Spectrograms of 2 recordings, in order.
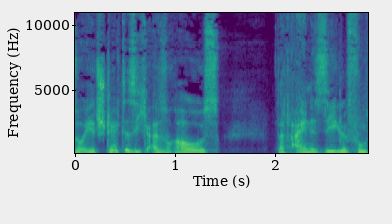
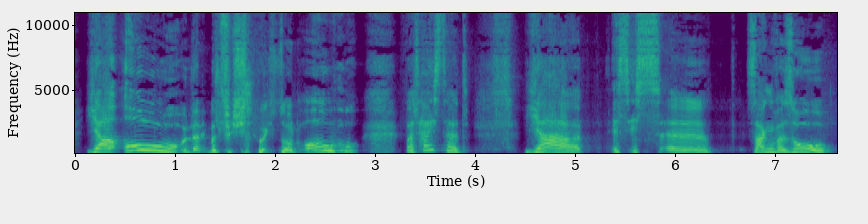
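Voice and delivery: much higher, frightened moaning voice; panicked friend; 9 semitones higher than usual. Retold or imitated. Friend on a stormy boat admits the ship is unseaworthy, high and frightened. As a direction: let out a scared moan between words.

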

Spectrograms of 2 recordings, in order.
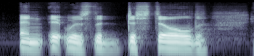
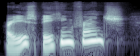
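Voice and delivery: baffled question; 11 semitones higher than usual. Retold or imitated. Arriving in the Ardèche and not understanding the locals, baffled. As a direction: pitch jumps way up, rising in disbelief.

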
